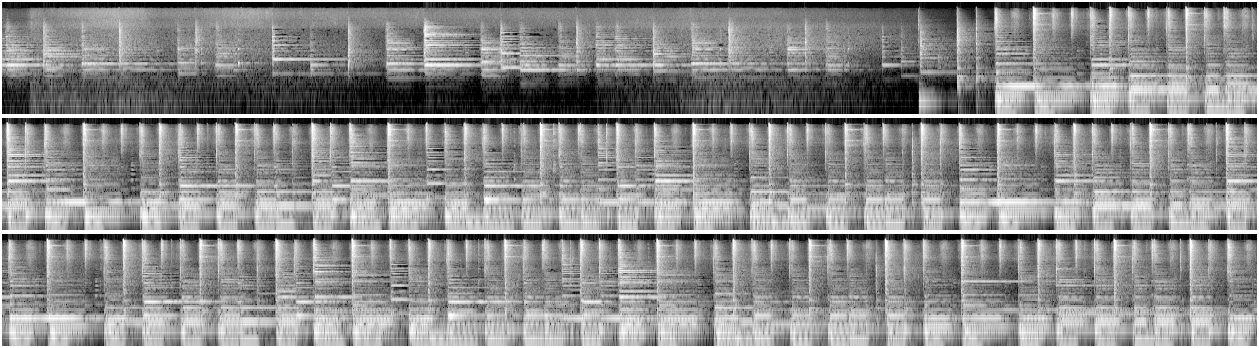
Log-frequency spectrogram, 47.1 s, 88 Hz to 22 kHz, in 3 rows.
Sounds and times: Guitar 0:00.0 - 0:47.0
Bongos 0:07.1 - 0:47.0
Shaker 0:12.4 - 0:47.0
Upright Bass 0:12.4 - 0:47.0
Xylophone 0:42.6 - 0:47.0

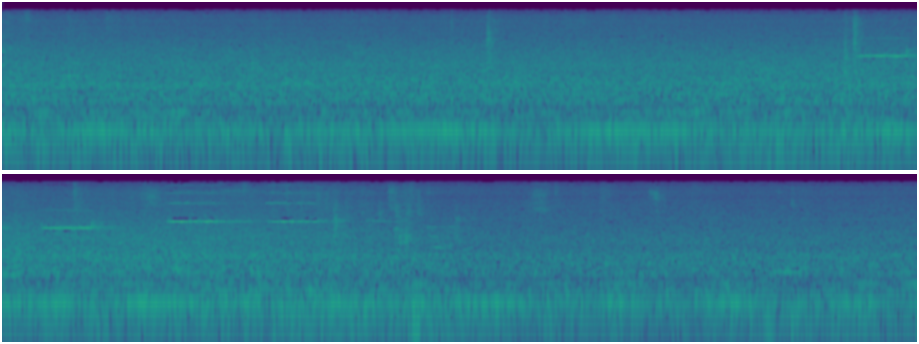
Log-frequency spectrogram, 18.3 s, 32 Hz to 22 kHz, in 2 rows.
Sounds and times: train 0:00.0 - 0:18.3

